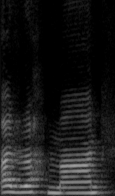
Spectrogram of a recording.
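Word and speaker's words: الرحمن: किस तरह इसका पैटर्न इसकी नोयर रहमान कैसे प्रोनाउंस होता है अर रहमान तो इसी तरह आपको अरेबिक में और वर्ड्स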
